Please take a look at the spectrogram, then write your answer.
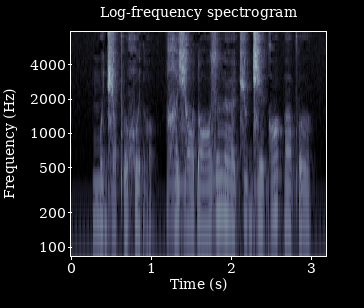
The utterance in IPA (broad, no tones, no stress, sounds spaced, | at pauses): m ʊ d͡ʑ ɔ pʼ u χʷ i ɗ ɔ̤ | ʁ e ʑ ɔː ɗ ɔː z ʊ l œː t͡ɕ u d͡ʑ e ɡ ɔ | ʌ pʼ ʊː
